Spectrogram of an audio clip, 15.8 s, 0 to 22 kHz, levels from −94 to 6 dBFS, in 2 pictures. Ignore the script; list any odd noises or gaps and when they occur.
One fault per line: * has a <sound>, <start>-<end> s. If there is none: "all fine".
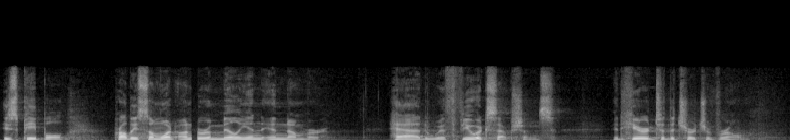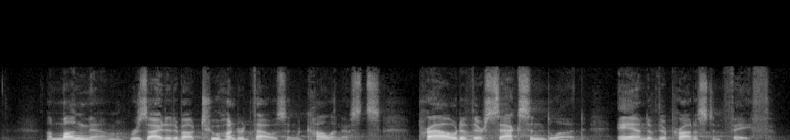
* has a dropout, 1.9-2.0 s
